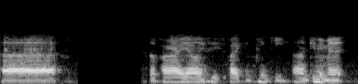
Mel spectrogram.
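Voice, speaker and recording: A man's voice: deep voice, flat delivery, fast talker. A man reading fan fiction casually with a group, stumbling over the odd word. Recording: thin phone-like voice chat.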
